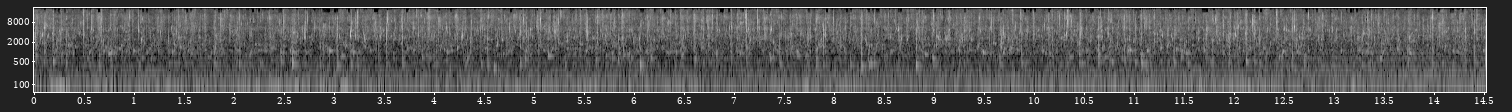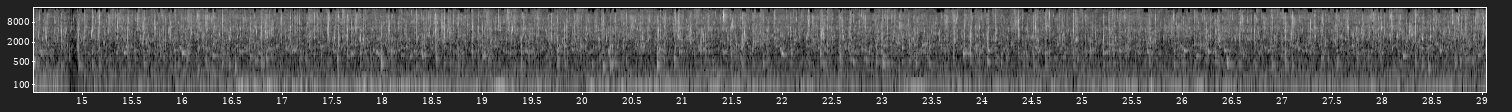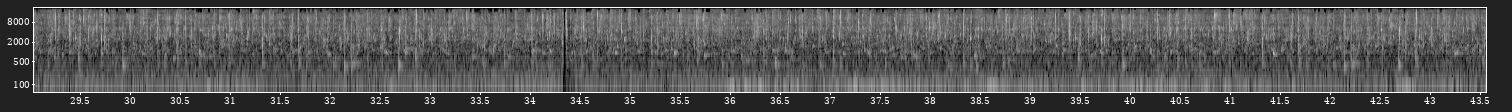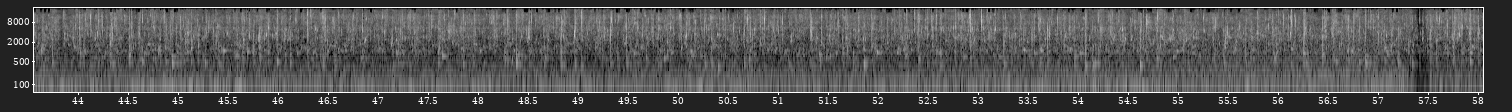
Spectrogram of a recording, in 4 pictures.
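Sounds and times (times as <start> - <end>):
river water splashing over rocks: 8.6 - 18.3, 32.2 - 58.0.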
